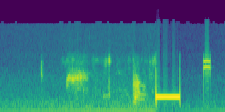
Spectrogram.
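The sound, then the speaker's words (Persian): A telephone busy tone sounds after a caller's line is cut off during a call-in: a long, steady electronic beep followed by a shorter one, clear and loud after some scattered clicks and noise. “بله تماس از اینا قطع شد، میشه یک شنونده دیگه رو بگیریم.”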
